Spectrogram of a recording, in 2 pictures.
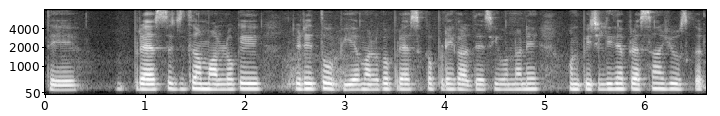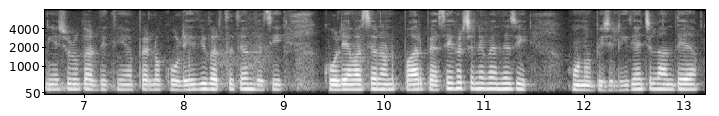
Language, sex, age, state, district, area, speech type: Punjabi, female, 45-60, Punjab, Amritsar, urban, spontaneous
